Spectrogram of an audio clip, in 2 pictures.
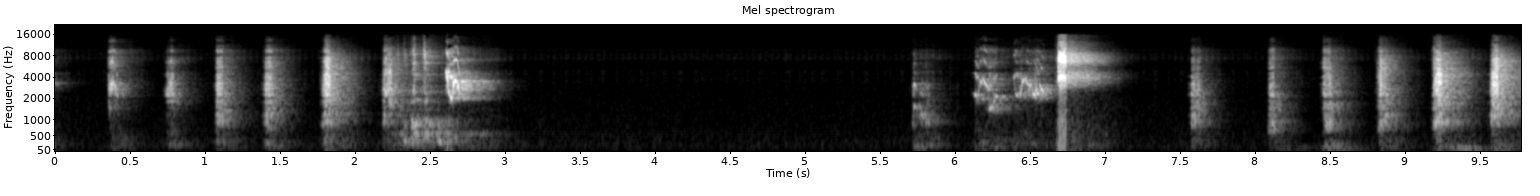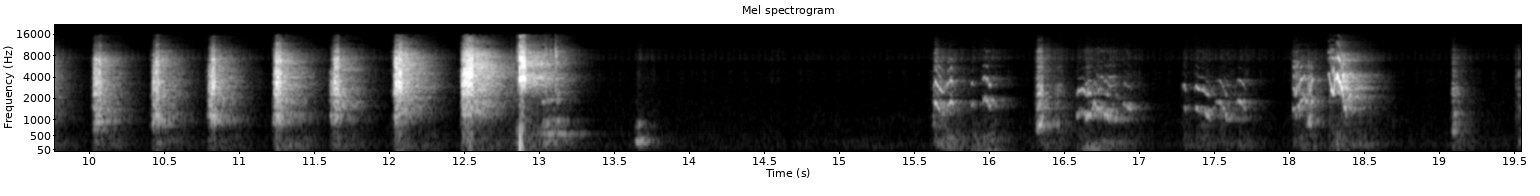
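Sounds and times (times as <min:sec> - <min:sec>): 
budgerigar chirping: 0:00.4 - 0:03.0, 0:05.7 - 0:13.2, 0:15.6 - 0:18.6.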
